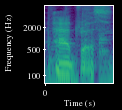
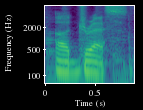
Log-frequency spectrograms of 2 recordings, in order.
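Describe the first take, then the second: First: The stress is on the first syllable. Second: The stress is on the second syllable.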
